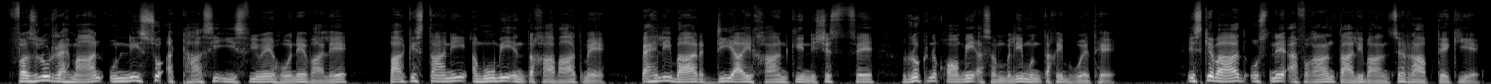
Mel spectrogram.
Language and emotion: Urdu, neutral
